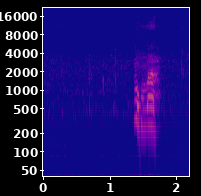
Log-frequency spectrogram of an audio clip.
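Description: Quiet room with a few faint clicks, then a woman's short, loud spoken exclamation near the end.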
